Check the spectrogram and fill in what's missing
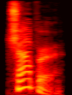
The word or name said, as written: chopper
